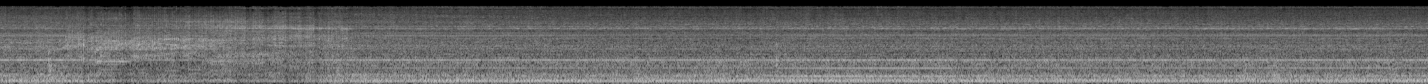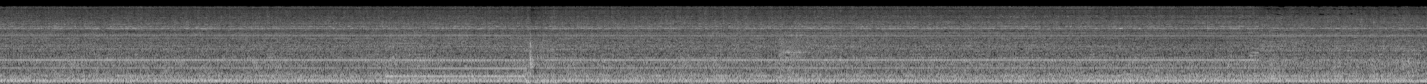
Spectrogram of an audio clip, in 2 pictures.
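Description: Hyd-Mech S-23A horizontal band saw running and feeding its blade down into steel rectangular tubing: a steady low hum from the drive and hydraulics, with several constant high whines from the blade, and a brief hiss about two seconds in.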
